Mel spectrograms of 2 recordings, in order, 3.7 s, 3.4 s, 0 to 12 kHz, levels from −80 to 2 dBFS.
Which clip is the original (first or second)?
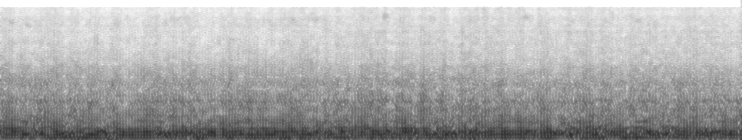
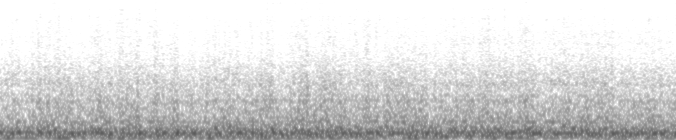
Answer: second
